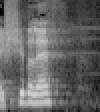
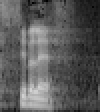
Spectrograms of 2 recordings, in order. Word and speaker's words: Shibboleth: And the Gileadites could say Shibboleth, but the Ephraimites could only pronounce Sibboleth.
